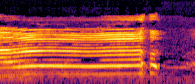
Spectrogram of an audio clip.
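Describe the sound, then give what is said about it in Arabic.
An infant in Gaza cries for milk during a hunger crisis: a sustained high, tonal wail that breaks into a short sob near the end. “يستصرخ هذا الطفل الرضيع باكيا طالبا الحليب والغذاء الذي لم يعد والده قادرا على توفيره في ظل أزمة الجوع التي تعصف بقطاع غزة”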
